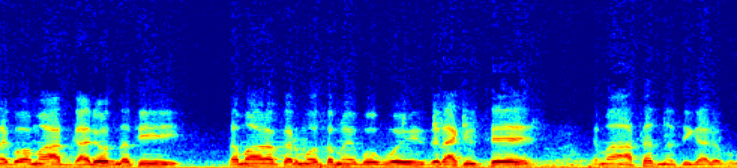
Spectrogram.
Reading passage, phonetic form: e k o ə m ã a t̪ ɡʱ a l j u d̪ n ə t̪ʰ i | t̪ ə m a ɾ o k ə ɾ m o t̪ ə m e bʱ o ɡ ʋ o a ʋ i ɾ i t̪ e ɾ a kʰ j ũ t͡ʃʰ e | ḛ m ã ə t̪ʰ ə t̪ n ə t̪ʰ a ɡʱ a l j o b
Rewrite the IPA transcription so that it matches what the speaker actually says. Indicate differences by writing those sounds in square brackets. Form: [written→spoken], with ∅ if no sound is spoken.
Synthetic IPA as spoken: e k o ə m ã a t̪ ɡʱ a l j [u→o] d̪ n ə t̪ʰ i | t̪ ə m a ɾ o k ə ɾ m o t̪ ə m e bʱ o ɡ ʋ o [a→e] ʋ i ɾ i t̪ e ɾ a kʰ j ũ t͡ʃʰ e | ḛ m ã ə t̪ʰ ə t̪ n ə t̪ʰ [a→i] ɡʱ a l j o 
